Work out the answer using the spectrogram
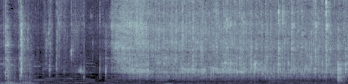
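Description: Chorizo frying quietly in oil in a pan, then an egg hits the hot oil about two seconds in and a loud, steady sizzle takes over.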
